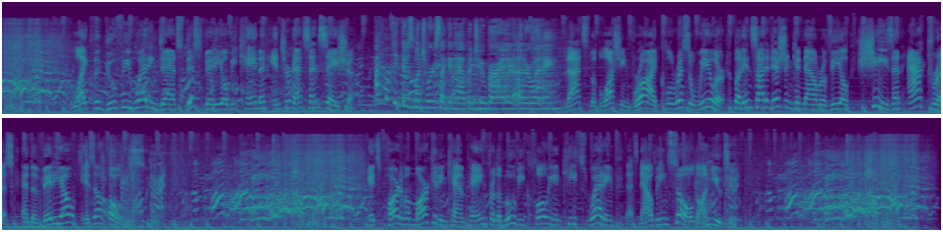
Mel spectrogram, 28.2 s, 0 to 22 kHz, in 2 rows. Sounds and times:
Music: 0:00.0 - 0:28.1
Speech: 0:01.1 - 0:16.5, 0:19.6 - 0:25.2.

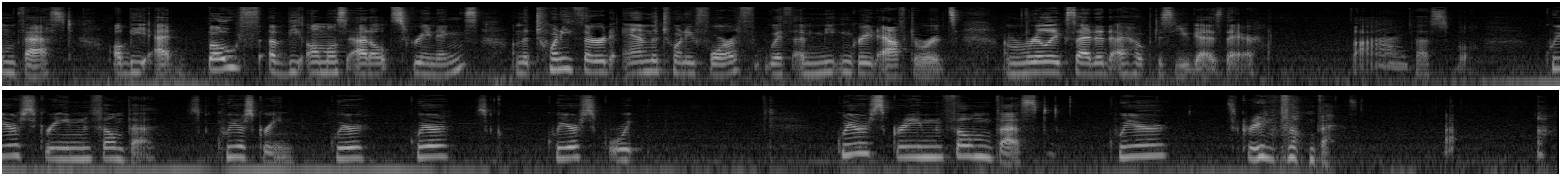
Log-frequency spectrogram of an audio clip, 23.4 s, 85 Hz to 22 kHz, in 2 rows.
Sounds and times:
Speech: 0:00.0 - 0:09.5, 0:10.1 - 0:11.0, 0:11.6 - 0:16.5, 0:18.0 - 0:21.8.

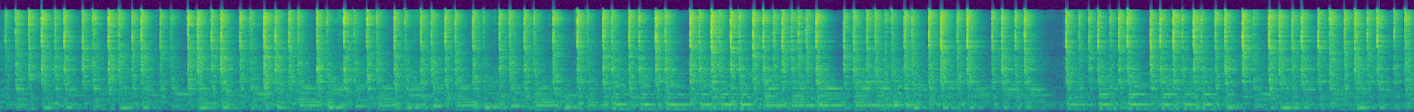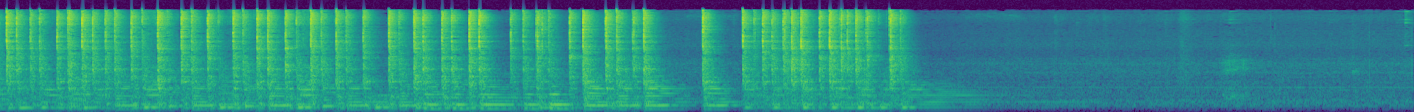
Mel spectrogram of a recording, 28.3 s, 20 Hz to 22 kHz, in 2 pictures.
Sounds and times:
Speech: 0:26.3 - 0:26.8.

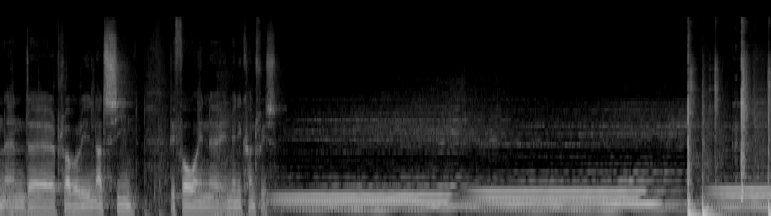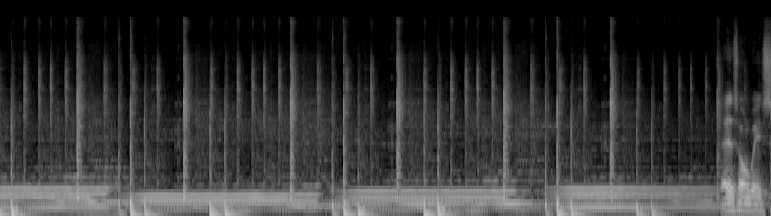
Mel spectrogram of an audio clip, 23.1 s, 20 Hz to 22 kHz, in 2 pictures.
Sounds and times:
Speech: 0:00.0 - 0:04.3, 0:22.4 - 0:23.1
Music: 0:03.2 - 0:23.1.

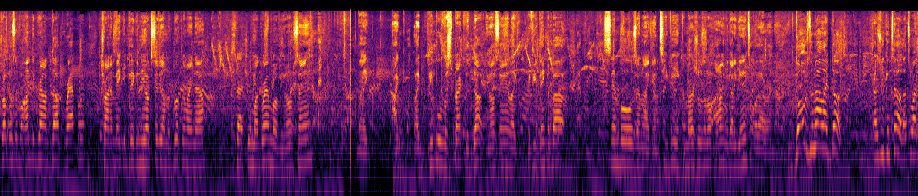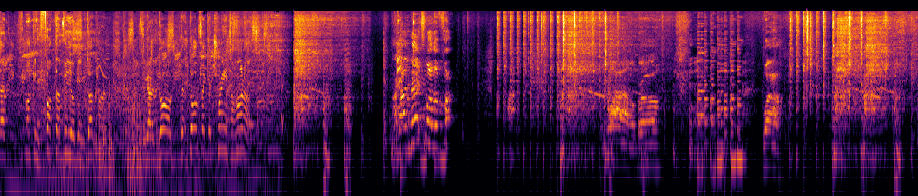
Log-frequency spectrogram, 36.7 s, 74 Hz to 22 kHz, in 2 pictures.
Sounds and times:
Speech: 0:00.0 - 0:06.4, 0:07.0 - 0:11.4, 0:12.1 - 0:20.5, 0:21.2 - 0:23.5, 0:26.2 - 0:27.5, 0:30.4 - 0:31.6
Music: 0:00.0 - 0:25.0, 0:32.3 - 0:33.3.

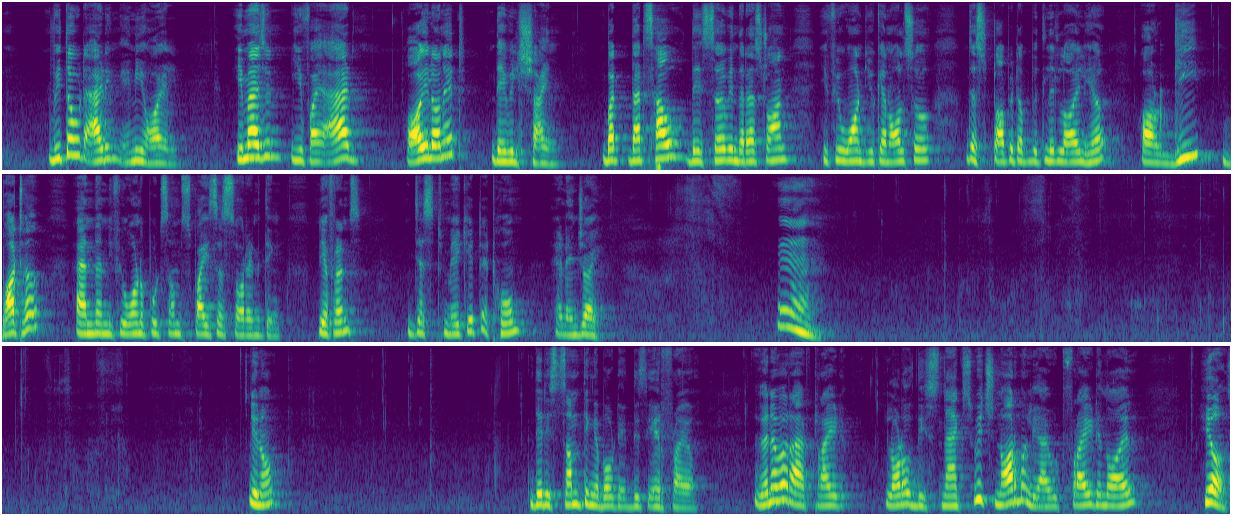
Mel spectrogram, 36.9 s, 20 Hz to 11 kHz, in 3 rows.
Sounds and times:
Inside, small room: 0:00.0 - 0:36.8
Speech: 0:00.5 - 0:18.4, 0:20.0 - 0:20.6, 0:27.0 - 0:27.5, 0:29.8 - 0:36.0, 0:36.6 - 0:36.8
Chewing, mastication: 0:20.7 - 0:29.9.

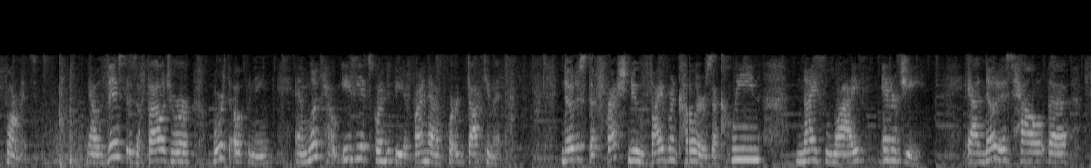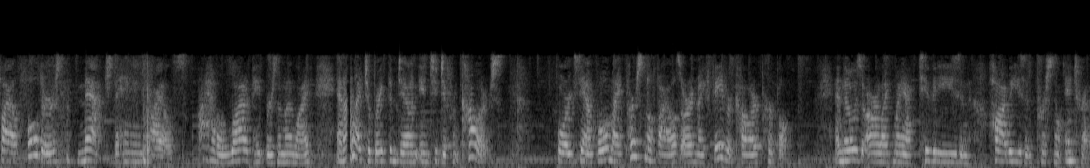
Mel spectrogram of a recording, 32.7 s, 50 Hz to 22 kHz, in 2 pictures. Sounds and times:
Speech: 0:00.0 - 0:00.4, 0:01.3 - 0:07.6, 0:08.4 - 0:13.9, 0:14.5 - 0:23.9, 0:24.7 - 0:28.2, 0:28.9 - 0:32.7
Music: 0:00.0 - 0:32.7.

